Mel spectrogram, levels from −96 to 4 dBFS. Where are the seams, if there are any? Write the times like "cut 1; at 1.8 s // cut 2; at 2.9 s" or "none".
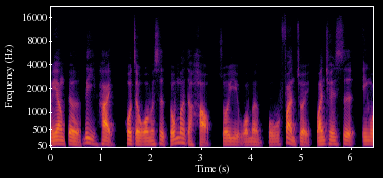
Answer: cut 1; at 1.3 s // cut 2; at 5.2 s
